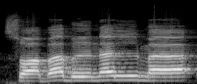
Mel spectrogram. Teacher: با کے اوپر قلقلہ کریں گے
